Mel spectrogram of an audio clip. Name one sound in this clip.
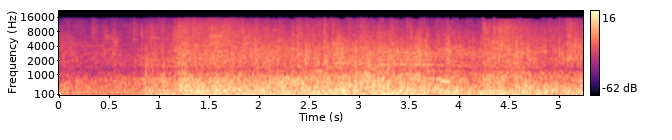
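Water surges and splashes loudly.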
